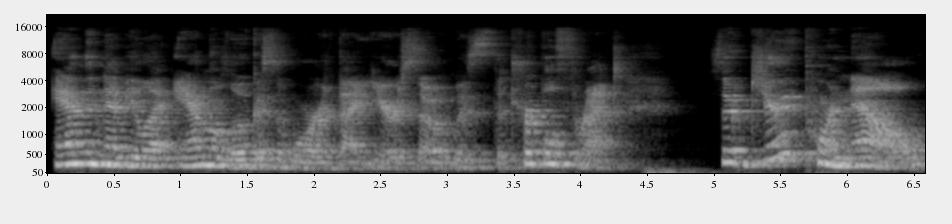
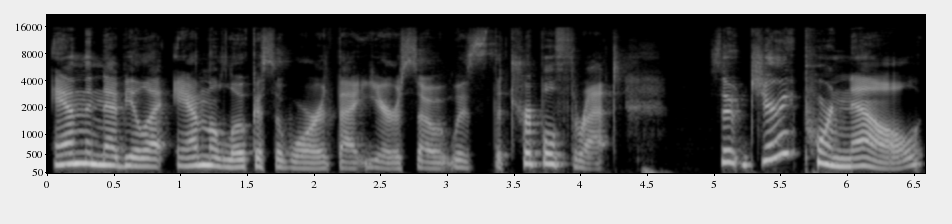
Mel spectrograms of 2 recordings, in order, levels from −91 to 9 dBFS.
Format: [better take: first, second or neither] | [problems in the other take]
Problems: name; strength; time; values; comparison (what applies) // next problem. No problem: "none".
second | off-mic speech; far // room echo; noticeable; dies away in 0.6 s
